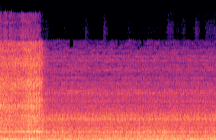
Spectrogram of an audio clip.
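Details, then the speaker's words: Wood lathe turning a top blank now round, sharp gouge cutting: steady, unbroken rasp with no corner ticking; chips now come off in longer strings, a smooth continuous cut. "once you get your corners off you've got a nice good sharp - it'll come off in strings and depends how dry the wood is"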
